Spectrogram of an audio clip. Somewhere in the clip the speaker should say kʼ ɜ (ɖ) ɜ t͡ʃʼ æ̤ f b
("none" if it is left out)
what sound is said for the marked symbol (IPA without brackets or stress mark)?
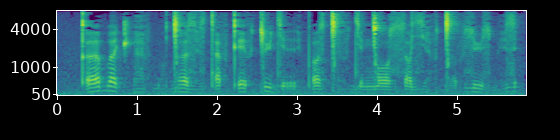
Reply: b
